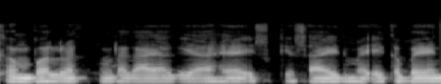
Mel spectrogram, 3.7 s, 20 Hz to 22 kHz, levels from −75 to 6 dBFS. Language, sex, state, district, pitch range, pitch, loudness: Hindi, male, Jharkhand, Deoghar, 115-120 Hz, 120 Hz, -17 LUFS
